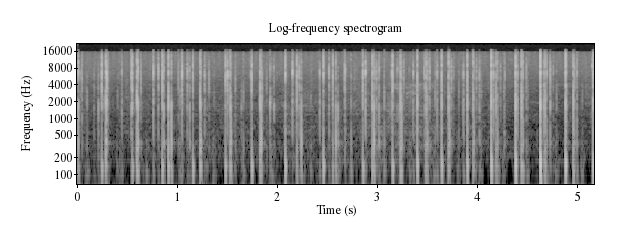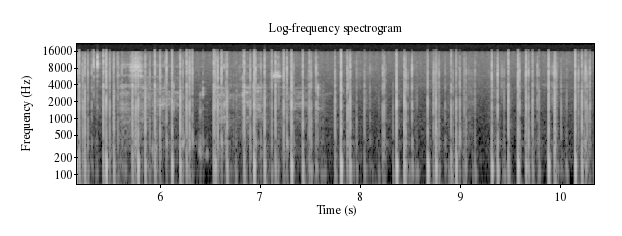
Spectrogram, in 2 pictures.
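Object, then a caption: Cotton cloth pouch. A cream polka-dot cotton cloth pouch is scratched and squeezed with the fingertips close to the microphone; it is unclear whether it holds a crinkly filling. Dense, rapid bursts of dry, crackly scratching and rustling run throughout, with a dull, low-heavy body and no ring after each sharp touch.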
